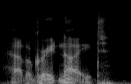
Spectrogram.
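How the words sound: It is said in a dramatic movie voice.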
